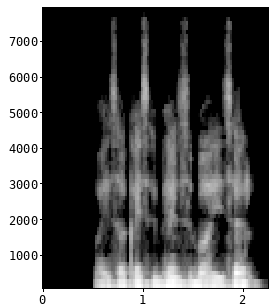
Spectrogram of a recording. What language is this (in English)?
Maithili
